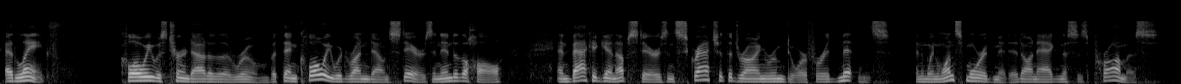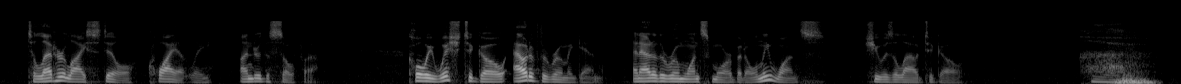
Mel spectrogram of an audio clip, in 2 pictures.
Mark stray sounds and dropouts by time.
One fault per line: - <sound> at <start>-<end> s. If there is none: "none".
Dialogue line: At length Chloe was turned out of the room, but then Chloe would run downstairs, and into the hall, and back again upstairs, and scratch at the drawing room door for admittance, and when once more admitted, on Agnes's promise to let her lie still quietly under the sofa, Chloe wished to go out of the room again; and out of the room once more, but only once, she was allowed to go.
- sigh at 22.6-23.5 s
